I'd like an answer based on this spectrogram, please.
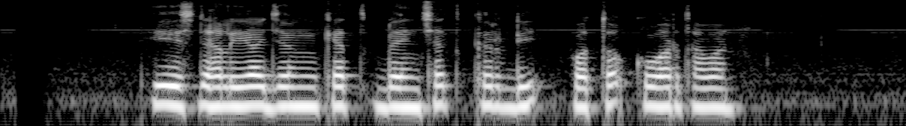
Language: Sundanese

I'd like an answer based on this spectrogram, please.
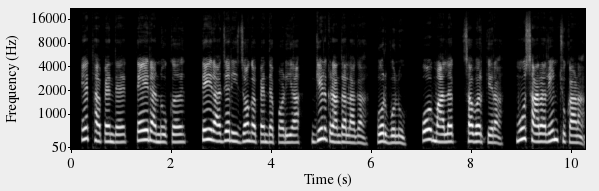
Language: Kullu Pahari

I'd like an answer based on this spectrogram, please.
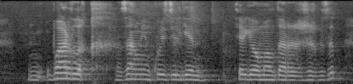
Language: Kazakh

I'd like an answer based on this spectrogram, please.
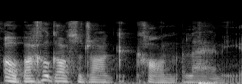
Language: Welsh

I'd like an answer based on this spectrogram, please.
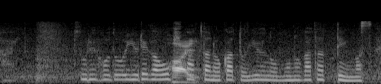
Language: Japanese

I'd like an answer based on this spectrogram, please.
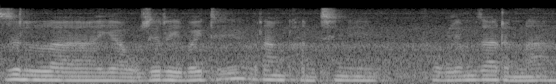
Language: Bodo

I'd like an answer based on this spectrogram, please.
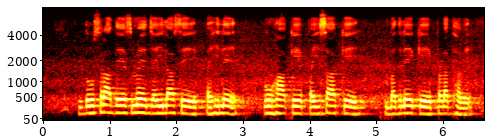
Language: Bhojpuri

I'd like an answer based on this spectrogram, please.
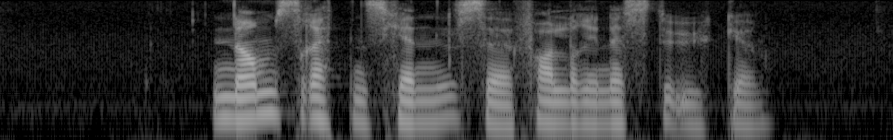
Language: Norwegian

